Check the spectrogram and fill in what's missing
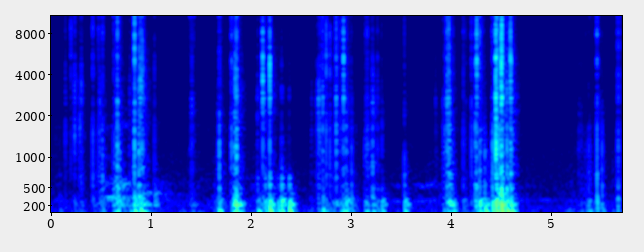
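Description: Long acrylic nails scratch the colored acrylic rhinestones on a rhinestone-covered plastic heart, up close. Quick, dry, crackly scratching comes in irregular bursts with short pauses between them, bright and clicky on top with a low rasp underneath.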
